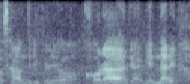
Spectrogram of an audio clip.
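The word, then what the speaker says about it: قرآن: 이것도 사실 영어권 발음에서 온 거예요. 영어에서 이제 뭐 코란, 쿠란 이렇게 하는데요. 사실 아랍어로는 꼬르안이에요. 꼬르안.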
